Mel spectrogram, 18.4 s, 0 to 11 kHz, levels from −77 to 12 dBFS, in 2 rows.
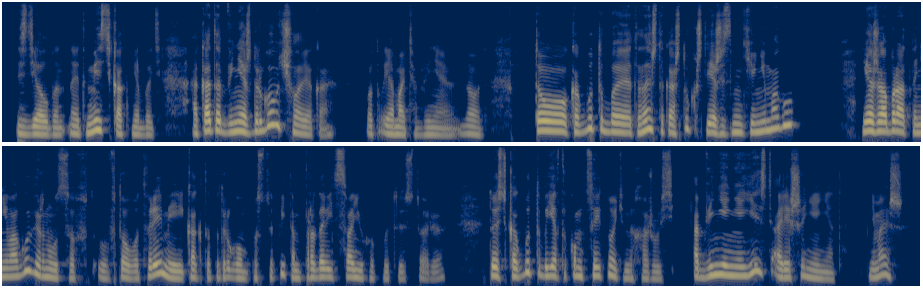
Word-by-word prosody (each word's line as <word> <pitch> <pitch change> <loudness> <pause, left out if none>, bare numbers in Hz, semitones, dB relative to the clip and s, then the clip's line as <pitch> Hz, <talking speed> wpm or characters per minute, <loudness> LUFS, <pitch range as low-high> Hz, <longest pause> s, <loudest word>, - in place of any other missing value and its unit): сделал 130 -2 +2
бы 120 0 -5
на 145 - -8
этом 135 +4 -2
месте, 200 +1 +4
как 135 -2 0
мне 125 - -3
быть. 115 0 -9 0.3
А 135 - -3
когда 180 +7 +7
ты - - +8
обвиняешь 165 0 +3
другого 235 - +3
человека, 130 - -4 0.3
вот 135 -1 -8
я 135 -2 0
мать 125 -2 -2
обвиняю, 115 -1 -8
ну 135 0 -7
вот, 120 -2 -11 0.4
то 185 -3 +7
как 160 -2 0
будто 220 0 0
бы 170 -1 +3
это, 150 -2 +2
знаешь, 200 +3 +4
такая 160 -3 -1
штука, 215 -2 -7
что 165 - -1
я - - +5
же 135 - -2
изменить 155 +2 -3
её 165 - +1
не 180 - +1
могу. 260 +9 +1 0.6
Я 180 +1 +7
же 180 0 +6
обратно 175 -3 +5
не 150 0 -1
могу 160 +11 0
вернуться 140 - -2
ф 125 - -20
у 130 -3 -8
в 110 - -18
то 140 - -1
вот 125 +2 -8
время 180 -7 +3
и - - -5
как-то 135 +1 -6
по-другому 130 -1 -5
поступить, 135 - -10
там 130 -2 -5
продавить 145 +1 -2
свою 140 -3 -2
какую-то 120 -1 -14
историю. 115 +2 -15 0.4
То 170 - +4
есть 160 - -1
как 155 - +1
будто 220 -2 -3
бы 165 - -1
я 165 - +2
в - - -18
таком 170 -2 -4
цейтноте 165 -5 -4
нахожусь: 120 -1 -11 0.2
обвинение 170 +3 +2
есть, 225 +5 -2
а 150 - 0
решения 140 0 -3
нет. 115 -2 -11 0.2
Понимаешь? 150 +2 -5
150 Hz, 235 wpm, -23 LUFS, 130-175 Hz, 0.6 s, ты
